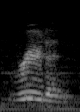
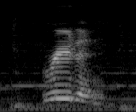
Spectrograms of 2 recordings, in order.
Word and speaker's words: Riordan: And so that's how we pronounce Riordan. Riordan. Riordan.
